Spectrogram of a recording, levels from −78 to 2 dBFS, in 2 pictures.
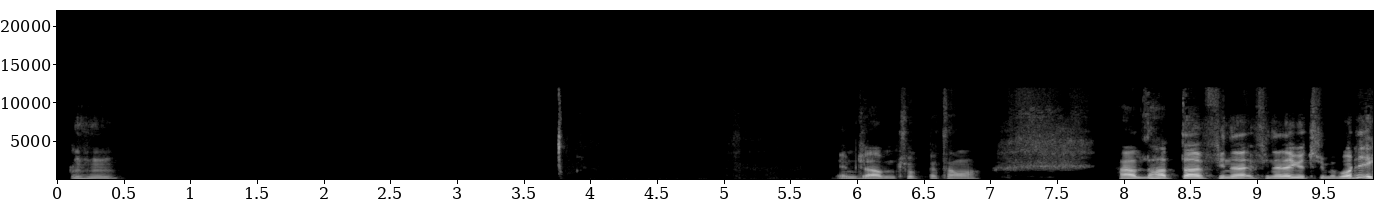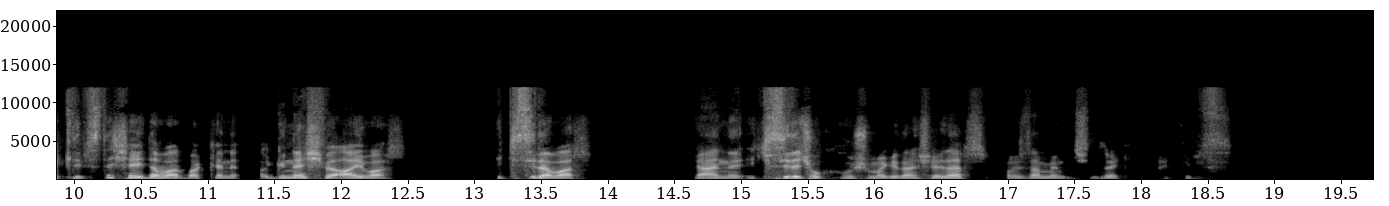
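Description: Speech, with nothing technically wrong to report.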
